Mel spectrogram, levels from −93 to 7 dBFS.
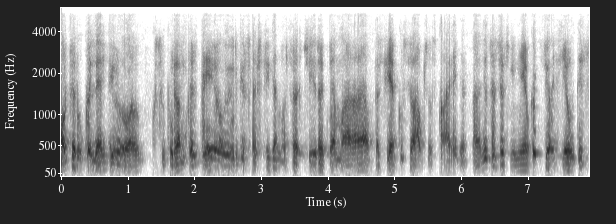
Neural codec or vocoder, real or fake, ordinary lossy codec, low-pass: codec, 24 kHz, 1.5 kbps, HILCodec; fake; Opus, 64 kbps; 5.4 kHz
